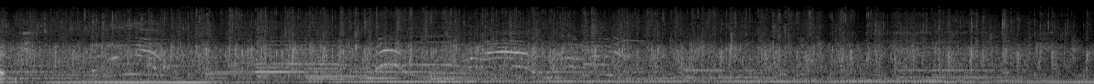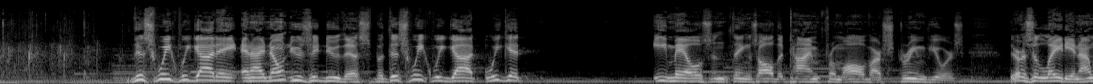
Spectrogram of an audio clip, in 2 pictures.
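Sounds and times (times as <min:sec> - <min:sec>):
audience clapping and applauding: 0:00.0 - 0:12.6
low musical drone: 0:00.0 - 0:20.7
speech: 0:12.3 - 0:16.3, 0:17.5 - 0:21.8.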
